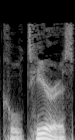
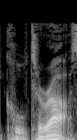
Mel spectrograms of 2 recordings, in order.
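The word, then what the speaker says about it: Kul Tiras: nation of Kulturas, which, depending on your pronunciation, now it's said Kultiras, but back in the day it used to be Kulturas.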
